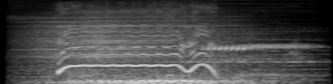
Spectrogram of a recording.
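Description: A long, high held yell that breaks into a dip and a swoop near the end, followed by a thinner wavering high tone, over a low rumble: the opening title sting of the show.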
